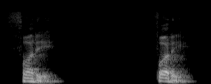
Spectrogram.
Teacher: So we have our WH creating a f sound. We have an R.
